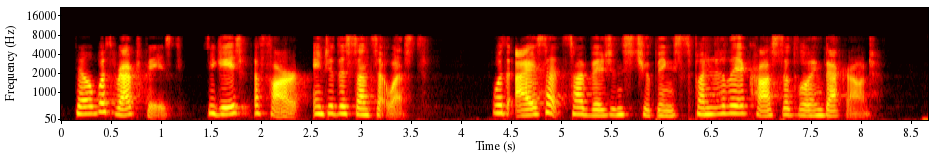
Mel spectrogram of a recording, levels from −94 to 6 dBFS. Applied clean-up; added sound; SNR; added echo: neural mask model DeepFilterNet 3.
